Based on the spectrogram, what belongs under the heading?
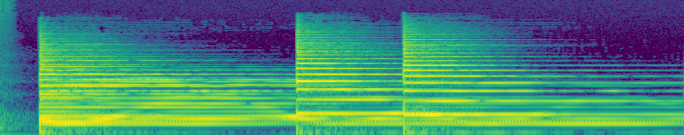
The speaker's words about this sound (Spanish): además de los platos de la batería que entran junto con un Hammond, un teclado que suena más o menos así.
